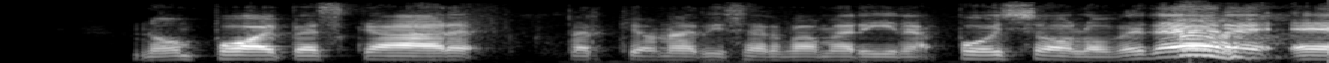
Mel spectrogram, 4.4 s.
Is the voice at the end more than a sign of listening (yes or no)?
no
